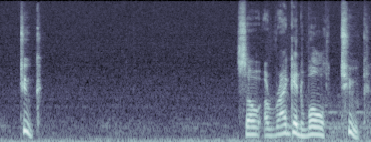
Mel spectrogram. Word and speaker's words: toque: Pronounced toque.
